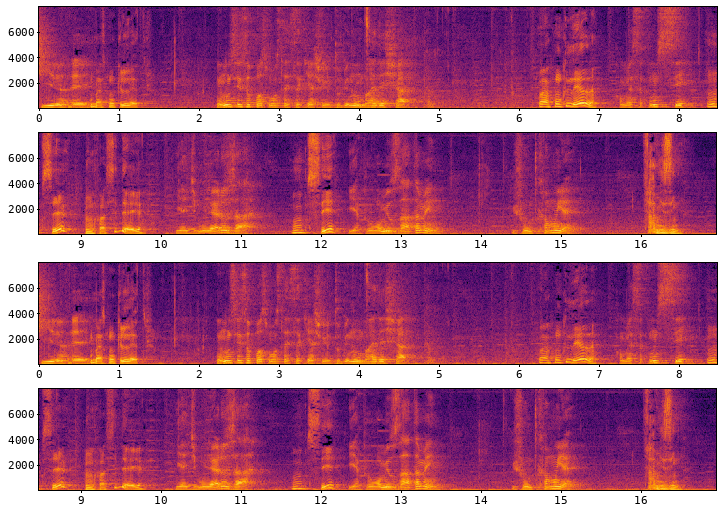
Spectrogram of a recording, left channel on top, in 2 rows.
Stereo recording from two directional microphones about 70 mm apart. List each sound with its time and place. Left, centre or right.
0.1 s speech: centre
4.3 s speech: centre
6.2 s speech: left
6.6 s speech: centre
8.4 s speech: centre
10.2 s speech: centre
11.6 s speech: left
12.4 s speech: centre
14.4 s speech: centre
16.2 s speech: centre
